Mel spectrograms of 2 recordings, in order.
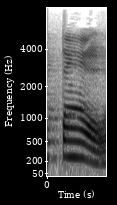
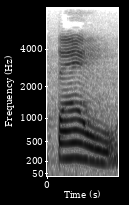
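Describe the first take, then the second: First: Pão with the final O said as an open O; wrong pronunciation. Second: Pão with the final O gliding to a U sound; correct pronunciation. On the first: Teacher showing how it is not said, pão ending in open O. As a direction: say pão as "pã-Ó", as spelt. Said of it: "eu não falo pão". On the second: Teacher showing the semivowel, pão ending in U sound. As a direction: say pão as "pãu". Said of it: "eu falo pão". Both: Shown as a demonstration.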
